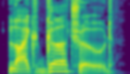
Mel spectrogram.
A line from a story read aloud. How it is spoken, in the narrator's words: sneered Vlad, and Pam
